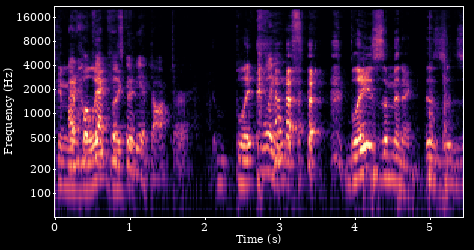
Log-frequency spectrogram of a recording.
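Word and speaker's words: Blaise: good name like but depends how you spell it like if it's b l a i s e i'm on board like because it's it's it's kind of french i would have gone like blaze like bla city that one's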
